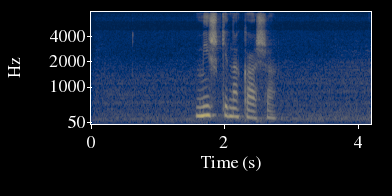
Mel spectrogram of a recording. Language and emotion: Russian, neutral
